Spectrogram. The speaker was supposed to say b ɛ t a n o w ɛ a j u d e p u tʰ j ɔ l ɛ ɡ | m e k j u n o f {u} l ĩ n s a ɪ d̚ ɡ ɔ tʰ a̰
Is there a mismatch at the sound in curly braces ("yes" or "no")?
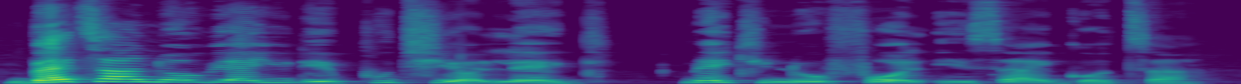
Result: yes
